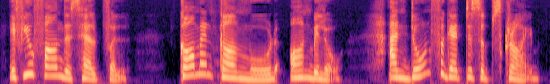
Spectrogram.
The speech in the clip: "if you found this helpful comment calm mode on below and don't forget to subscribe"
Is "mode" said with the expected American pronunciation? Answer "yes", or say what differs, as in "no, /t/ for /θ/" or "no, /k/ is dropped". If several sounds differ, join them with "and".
yes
